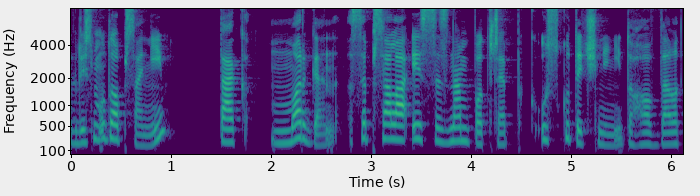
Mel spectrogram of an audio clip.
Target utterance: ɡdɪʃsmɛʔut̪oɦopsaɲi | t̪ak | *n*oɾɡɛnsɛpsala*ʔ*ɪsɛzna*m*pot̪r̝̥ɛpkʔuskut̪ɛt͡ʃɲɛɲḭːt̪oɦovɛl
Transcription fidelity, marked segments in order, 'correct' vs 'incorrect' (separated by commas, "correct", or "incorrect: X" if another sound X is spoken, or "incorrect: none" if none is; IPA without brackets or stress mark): incorrect: m, correct, correct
